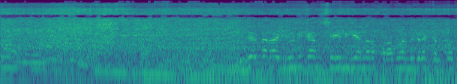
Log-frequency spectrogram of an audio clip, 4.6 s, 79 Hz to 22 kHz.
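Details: Honda Unicorn 150 single-cylinder after fitting new Spaco carburettor in place of old diaphragm carburettor: clean pickup on each throttle blip, pitch rising and falling evenly without stumbles or misses; carburetion and misfire fixed.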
